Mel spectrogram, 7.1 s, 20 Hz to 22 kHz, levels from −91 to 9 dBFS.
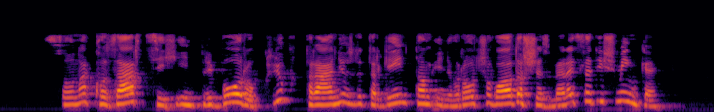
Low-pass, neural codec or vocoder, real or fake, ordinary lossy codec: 7.2 kHz; none; real; none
